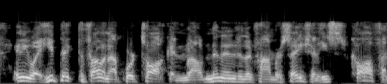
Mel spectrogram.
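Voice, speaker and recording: Talking at a very fast pace, a man with an American accent uses very wide pitch swings and vocal fry. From Washington DC area, US. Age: 50s. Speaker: metal musician. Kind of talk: casual chat. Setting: phone call. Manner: animated.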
